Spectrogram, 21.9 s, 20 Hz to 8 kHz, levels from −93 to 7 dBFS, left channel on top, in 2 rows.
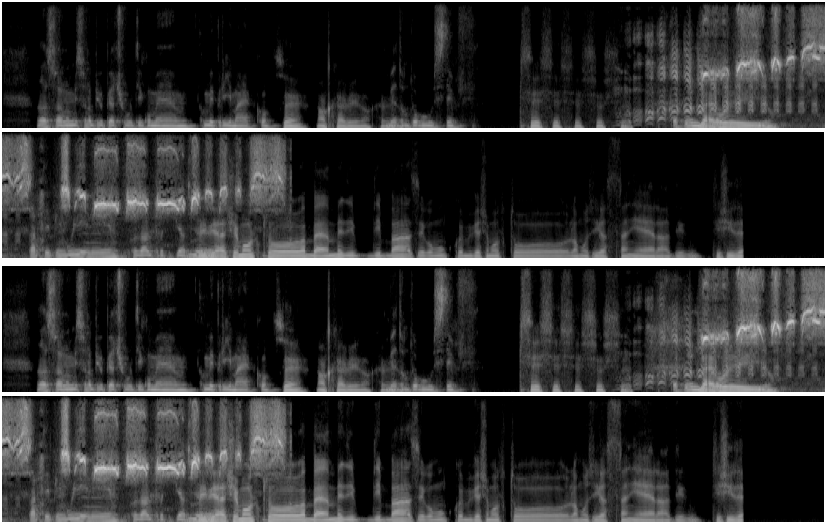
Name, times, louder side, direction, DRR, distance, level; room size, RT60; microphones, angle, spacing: voice 1, 0.1-3.7 5.1-6.2 8.9-9.6 10.1-10.2 11.3-13.8, right 1 dB, 35° right, 2.9 m, -39 dB
voice 2, 3.7-5.4 6.9-10.3 13.4-20.9, right 2 dB, 60° right, 0.9 m, -36 dB
Laughter, 8.2-11.4, left 3 dB, 15° left, 4.4 m, -46 dB
sound 1, 9.3-11.4 11.8-14.8, right 4 dB, 15° right, 0.4 m, -24 dB
head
